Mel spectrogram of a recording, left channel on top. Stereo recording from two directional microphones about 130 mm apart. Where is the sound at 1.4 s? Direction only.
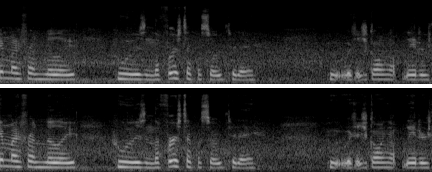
15° right (ahead or behind).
